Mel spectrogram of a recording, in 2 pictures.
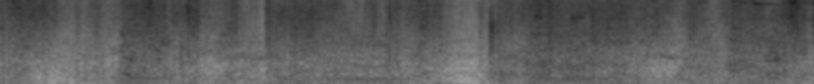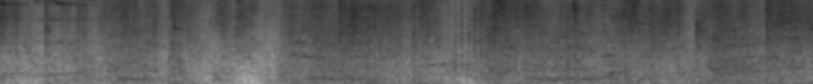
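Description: Magic attacks whoosh and crackle in bursts over a deep rumbling.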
